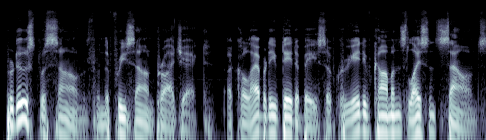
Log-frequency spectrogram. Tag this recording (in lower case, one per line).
human voice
